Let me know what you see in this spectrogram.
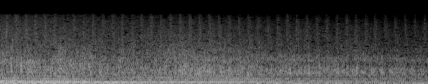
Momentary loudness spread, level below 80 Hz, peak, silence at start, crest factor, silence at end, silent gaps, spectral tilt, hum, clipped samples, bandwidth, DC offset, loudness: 8 LU; -32 dBFS; -10 dBFS; 0 s; 14 dB; 0 s; none; -5.5 dB/octave; none; under 0.1%; 11.5 kHz; under 0.1%; -27 LUFS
